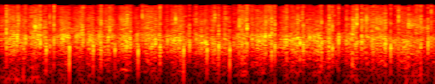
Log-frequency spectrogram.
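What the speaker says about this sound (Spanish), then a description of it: "Démosle un aplauso." Forum audience gives sustained applause after opening remarks, a thick continuous roar of many hands clapping at steady loudness throughout.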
